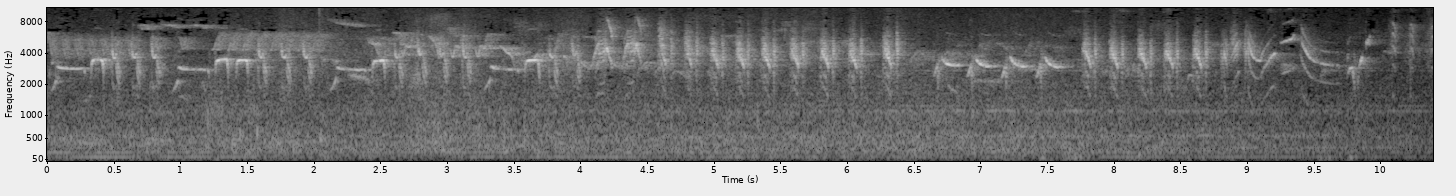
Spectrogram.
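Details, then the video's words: A singing male Icterine warbler in a hedgerow beside the Koreabosje near Midsland, Terschelling, on 20 May 2014, in spring, gives a loud, rambling, near-continuous medley of harsh, nasal and squeaky notes with fast repeated phrases over a faint low hum. "Spotvogel Hippolais icterina"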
